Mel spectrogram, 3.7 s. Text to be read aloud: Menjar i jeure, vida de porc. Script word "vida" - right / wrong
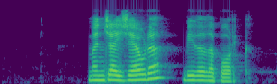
right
